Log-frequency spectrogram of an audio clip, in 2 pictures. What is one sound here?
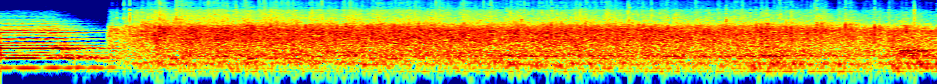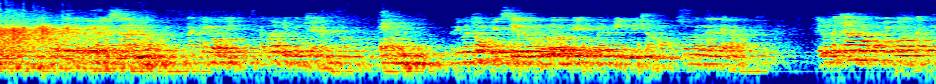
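A men's choir sings in a large echoing hall.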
